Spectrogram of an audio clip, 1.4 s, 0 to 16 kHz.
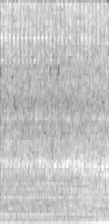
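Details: Barn-find 1975 Vauxhall Viva project; engine catches and settles into a steady, even low idle with no knocks or misses; sounds healthy, normal idle.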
